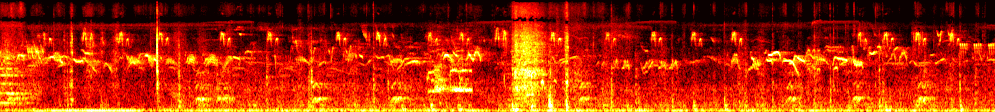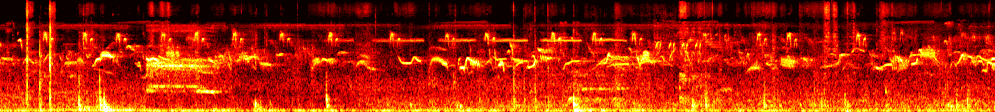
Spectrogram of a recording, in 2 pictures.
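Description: Small birds chirping throughout, many short quick chirps overlapping one another, with a few soft knocks from hands working dough on a wooden board.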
